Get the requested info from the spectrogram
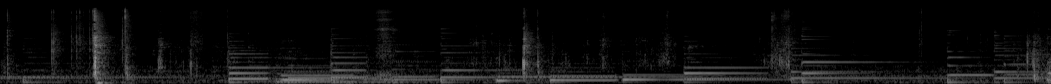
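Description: Background acoustic guitar music, plucked notes changing steadily, with scattered rustles and clicks of duct-tape wrapping being pulled apart by hand, a sharp click about a second in.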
